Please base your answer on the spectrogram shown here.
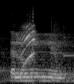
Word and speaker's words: aluminium: and there is yeah aluminium we call it aluminium and aluminium but in america they call it aluminum aluminium aluminum something similar but they don't say aluminium okay okay so i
